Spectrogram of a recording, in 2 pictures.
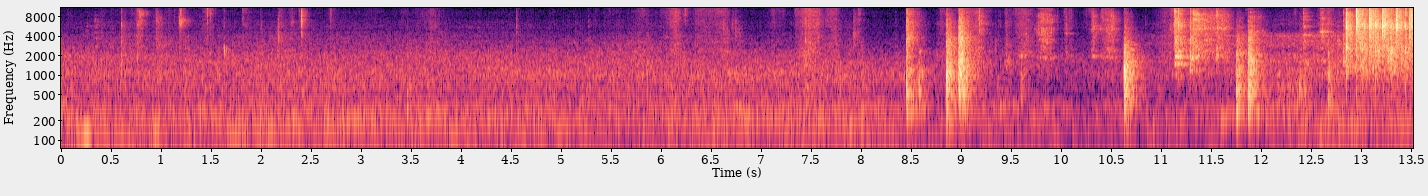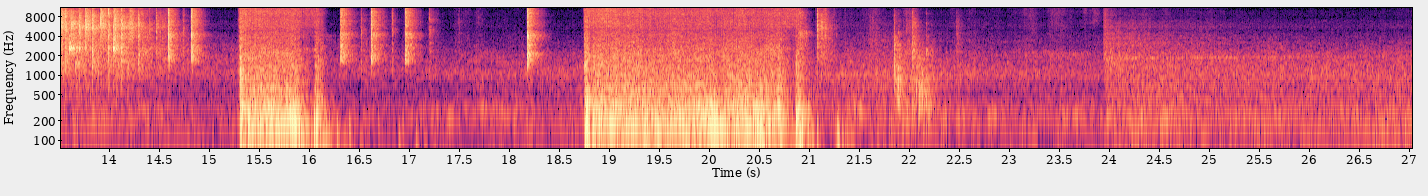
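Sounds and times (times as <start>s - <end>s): rustling and scraping handling noise: 5.7s - 14.8s, 20.8s - 24.0s
spray can clicks and knocks: 12.8s - 15.0s, 16.2s - 17.3s
spray can hissing: 12.9s - 16.5s.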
